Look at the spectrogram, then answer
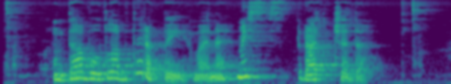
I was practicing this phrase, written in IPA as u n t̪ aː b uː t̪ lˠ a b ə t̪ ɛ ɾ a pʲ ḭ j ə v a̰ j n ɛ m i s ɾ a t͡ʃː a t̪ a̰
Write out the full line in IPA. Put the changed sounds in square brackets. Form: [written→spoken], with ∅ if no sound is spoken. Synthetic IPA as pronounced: u n t̪ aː b uː t̪ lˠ a b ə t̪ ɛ ɾ a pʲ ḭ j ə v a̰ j n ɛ m i s ɾ a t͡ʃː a [t̪→d̪] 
